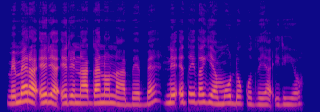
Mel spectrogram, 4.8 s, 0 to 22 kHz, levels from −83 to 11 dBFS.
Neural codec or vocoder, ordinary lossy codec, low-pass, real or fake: none; none; none; real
